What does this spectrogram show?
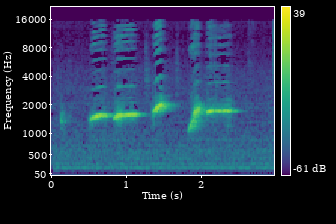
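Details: Pet male Timneh African grey parrot, which mimics many sounds, whistles a connected series of steady tones and short upward swoops in quick succession.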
